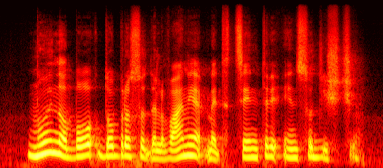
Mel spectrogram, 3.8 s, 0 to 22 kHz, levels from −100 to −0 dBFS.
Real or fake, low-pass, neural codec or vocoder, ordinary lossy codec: fake; 19.8 kHz; autoencoder, 48 kHz, 32 numbers a frame, DAC-VAE, trained on Japanese speech; none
